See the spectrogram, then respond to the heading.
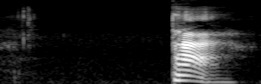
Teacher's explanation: Kalau kita ngetes, letakkan tangannya di bagian depan dari bibir kita, maka ada udara keluar ketika kita mengucapkan ta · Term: hames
